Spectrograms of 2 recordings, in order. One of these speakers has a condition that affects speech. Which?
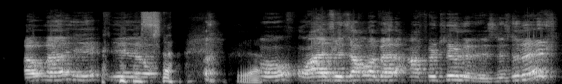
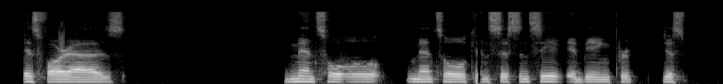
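The first: cerebral palsy; present from birth.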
